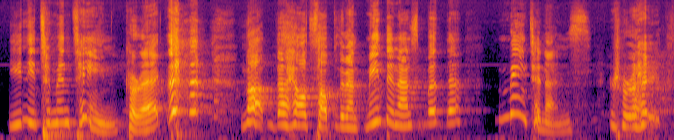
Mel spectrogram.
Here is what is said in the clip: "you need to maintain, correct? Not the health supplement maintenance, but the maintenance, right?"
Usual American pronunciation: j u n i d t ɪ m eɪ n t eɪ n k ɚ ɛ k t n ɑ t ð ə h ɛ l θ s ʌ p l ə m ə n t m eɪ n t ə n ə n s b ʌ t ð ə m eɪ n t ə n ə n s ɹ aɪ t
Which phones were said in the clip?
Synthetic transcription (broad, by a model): j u n i d t ɪ m eɪ n t eɪ n k ɚ ɛ k t n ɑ t ð ə h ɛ l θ s ʌ p l ə m ə n t m eɪ n t ə n ə n s b ʌ t ð ə m eɪ n t ə n ə n s ɹ aɪ t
